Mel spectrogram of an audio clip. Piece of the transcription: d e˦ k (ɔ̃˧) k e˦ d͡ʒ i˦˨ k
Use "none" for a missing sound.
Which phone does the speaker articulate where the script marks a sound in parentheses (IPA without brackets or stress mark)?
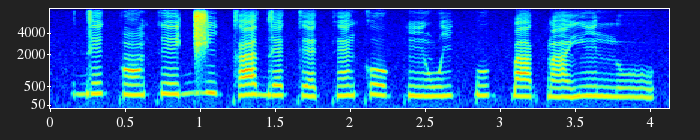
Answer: ɔ̃˧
